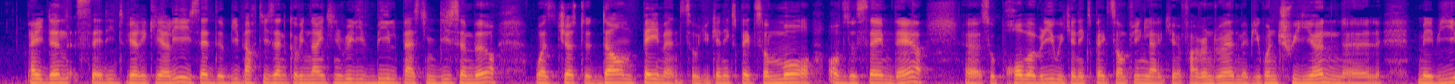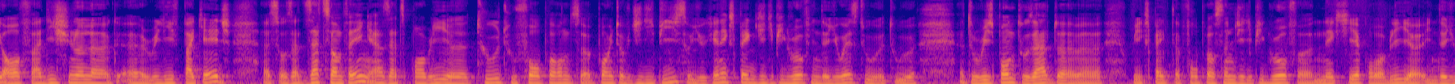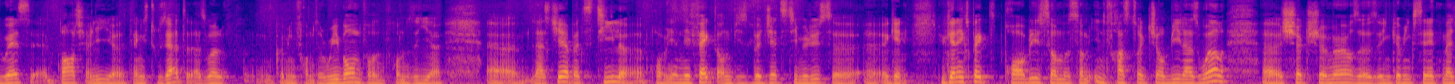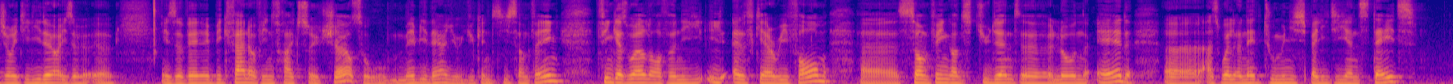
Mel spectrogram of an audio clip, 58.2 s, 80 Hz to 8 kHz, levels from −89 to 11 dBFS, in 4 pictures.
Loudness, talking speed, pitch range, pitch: -23 LUFS, 195 wpm, 120-140 Hz, 125 Hz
